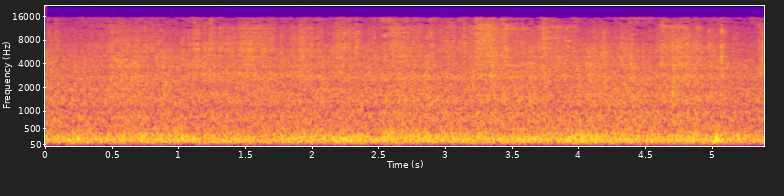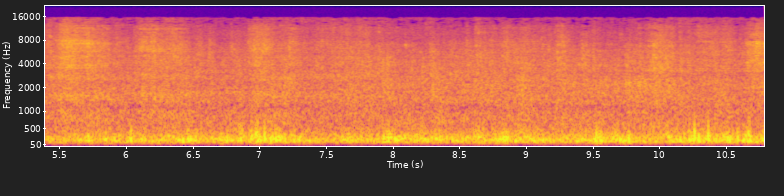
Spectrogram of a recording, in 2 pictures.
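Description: Open-top hopper cars of a CSX freight train rolling past: a steady rumble of steel wheels on rail that grows a little louder toward the end.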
